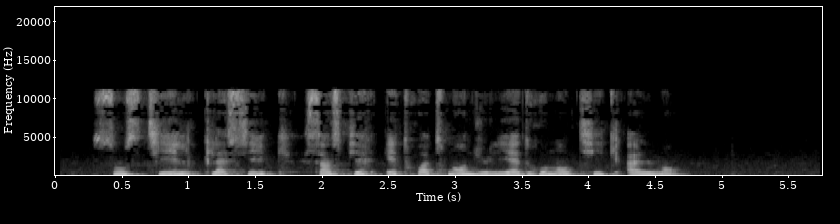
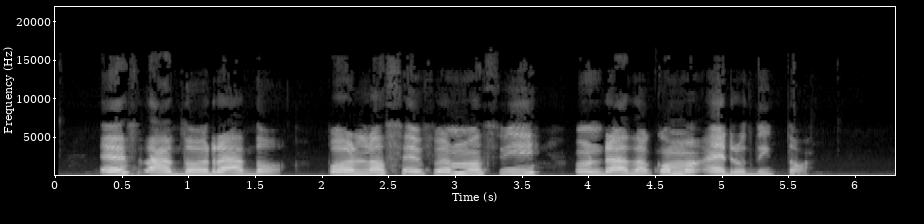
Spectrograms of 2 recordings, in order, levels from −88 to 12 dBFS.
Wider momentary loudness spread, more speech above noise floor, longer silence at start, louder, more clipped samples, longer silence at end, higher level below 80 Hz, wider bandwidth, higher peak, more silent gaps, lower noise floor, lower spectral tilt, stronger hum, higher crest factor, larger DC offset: second, 7 LU vs 11 LU; about the same, 43 dB vs 43 dB; about the same, 0.3 s vs 0.35 s; second, -27 LUFS vs -16 LUFS; neither; first, 1.05 s vs 0.65 s; second, -68 dBFS vs -62 dBFS; second, 12 kHz vs 15.5 kHz; second, -12 dBFS vs 0 dBFS; neither; first, -70 dBFS vs -60 dBFS; first, -4.5 dB/octave vs -1.5 dB/octave; neither; about the same, 16 dB vs 16 dB; neither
